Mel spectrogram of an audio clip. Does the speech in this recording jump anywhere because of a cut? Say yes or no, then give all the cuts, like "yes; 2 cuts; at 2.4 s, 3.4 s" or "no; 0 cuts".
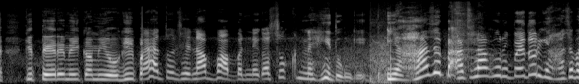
yes; 2 cuts; at 1.4 s, 3.6 s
